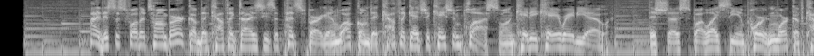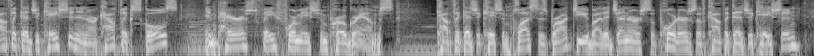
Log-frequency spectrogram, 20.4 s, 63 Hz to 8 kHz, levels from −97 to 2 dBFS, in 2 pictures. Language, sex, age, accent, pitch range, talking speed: English, male, 40-59, American, 100-140 Hz, 155 wpm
